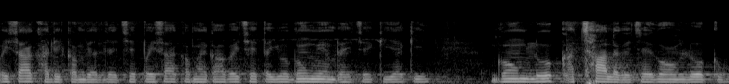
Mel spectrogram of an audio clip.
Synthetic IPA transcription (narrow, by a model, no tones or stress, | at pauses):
pəɪsakʰalikəmbeld͡ʒajt͡ʃʰɛpəɪsakəmajkabɛt͡ʃʰɛt̪əioɡə̃memɾəɦɛt͡ʃʰɛkijaki | ɡɔ̃mlokə̰tːʃʰaləɡɛt͡ʃʰɛɡɔ̃mlok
